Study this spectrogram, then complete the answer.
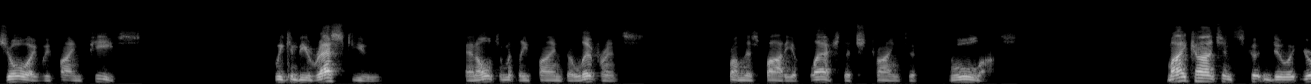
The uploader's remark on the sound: Sermon delivered at Pilgrim Baptist Church on Sunday, February 19, 2023, at 11:15 am. Jere Whitson Rd.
